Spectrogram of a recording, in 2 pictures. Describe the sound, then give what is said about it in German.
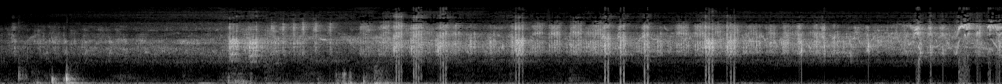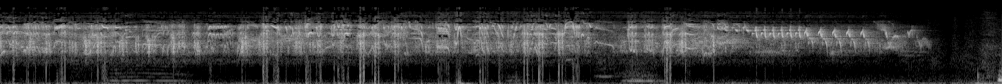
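A dense, continuous chatter of a colony of fieldfares calling at once, a harsh rattling din that carries on for about twenty seconds, with no talking. “man hört eher so eine Geräuschkulisse, ne? genau. als jetzt ein Vogel, der so prominent singt. Aber auch von weitem schon. Eher so ein Geschnatter”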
